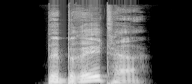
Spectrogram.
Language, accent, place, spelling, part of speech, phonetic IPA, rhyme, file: German, Germany, Berlin, bebrillter, adjective, [bəˈbʁɪltɐ], -ɪltɐ, De-bebrillter.ogg
- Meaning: inflection of bebrillt: 1. strong/mixed nominative masculine singular 2. strong genitive/dative feminine singular 3. strong genitive plural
